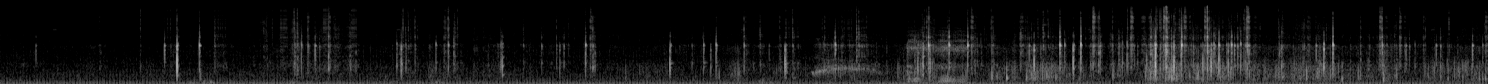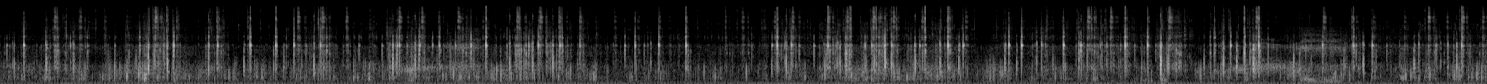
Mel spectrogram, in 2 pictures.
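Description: Mountain bike rattling and clattering as it rolls down a snow-covered trail, with tyres crunching over snow and ice and a dense run of irregular clicks and knocks from the bike. It gets louder and busier about nine seconds in as the bike picks up speed.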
